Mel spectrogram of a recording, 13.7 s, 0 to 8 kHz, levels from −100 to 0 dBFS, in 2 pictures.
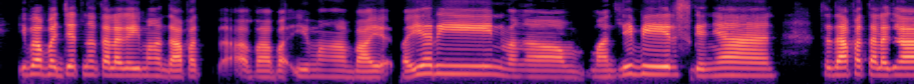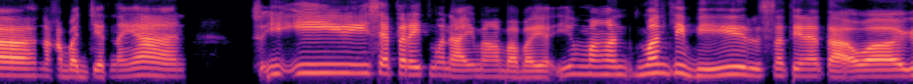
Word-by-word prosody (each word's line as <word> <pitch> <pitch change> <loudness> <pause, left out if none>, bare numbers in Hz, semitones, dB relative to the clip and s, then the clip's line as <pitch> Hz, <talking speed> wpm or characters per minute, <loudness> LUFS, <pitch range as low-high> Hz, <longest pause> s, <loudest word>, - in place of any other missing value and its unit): i-ba-budget 245 0 +2
na 235 - -5
talaga 220 -1 +3
yung 215 0 -2
mga 205 -2 -5
dapat 190 +1 -6 0.4
baba 175 0 -5
yung 195 -1 -12
mga 185 -1 -8
baya 170 0 -1
bayarin, 260 +3 +3
mga 190 -2 -6 0.4
monthly 185 +8 -2
bills 245 -2 +4
ganyan. 210 0 +1 0.4
So, - - -8
dapat 230 +2 +5
talaga 220 -1 +5
naka-budget 185 -2 -5
na 185 - -7
yan 215 -1 +1 0.6
so, - - -12
i 250 - -6 0.7
i-separate 250 -3 0
mo 220 - -8
na 185 -2 -2
yung 185 - -12
mga 185 0 -8
babaya 175 0 -4
yung 250 0 -12
mga 245 -1 -3
monthly 275 +1 +3
bills 210 +1 -2
na 210 - -4
tinatawag. 190 -1 +1
215 Hz, 155 wpm, -24 LUFS, 190-245 Hz, 0.7 s, dapat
